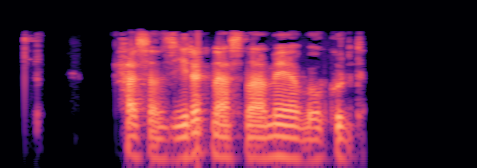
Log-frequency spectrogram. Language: Central Kurdish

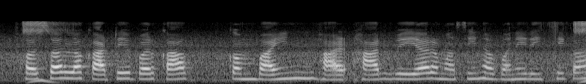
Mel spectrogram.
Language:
Chhattisgarhi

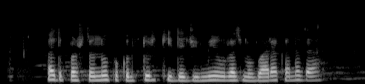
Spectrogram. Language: Pashto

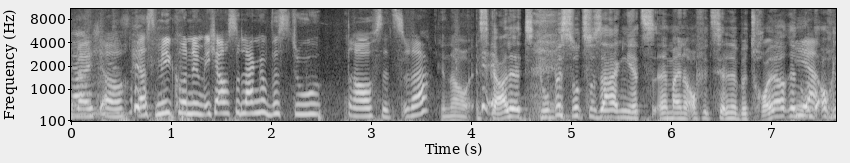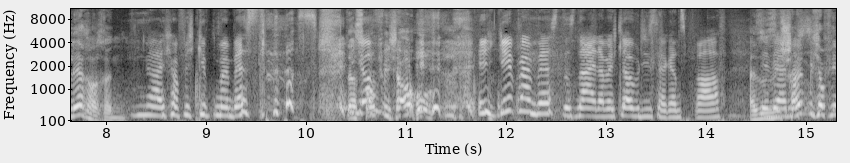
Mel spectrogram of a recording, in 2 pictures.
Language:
German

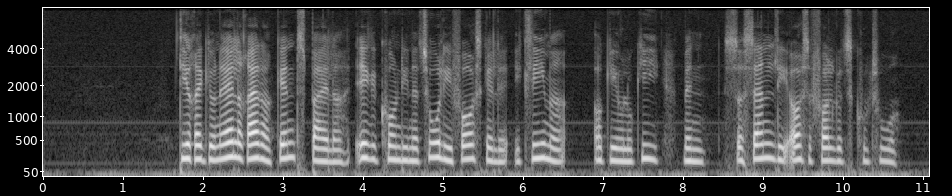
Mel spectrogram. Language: Danish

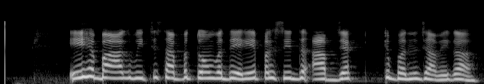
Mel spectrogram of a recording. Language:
Punjabi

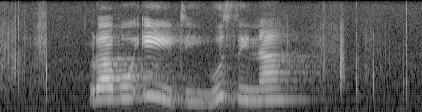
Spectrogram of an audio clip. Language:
Venda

